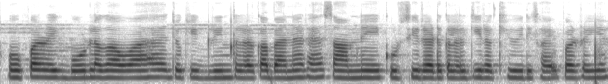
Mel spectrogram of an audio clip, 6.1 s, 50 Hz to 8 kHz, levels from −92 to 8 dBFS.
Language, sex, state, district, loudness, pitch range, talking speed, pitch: Hindi, female, Chhattisgarh, Balrampur, -19 LUFS, 205-215 Hz, 245 wpm, 210 Hz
